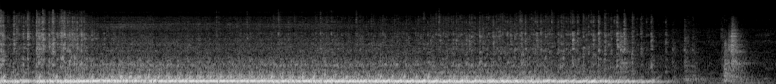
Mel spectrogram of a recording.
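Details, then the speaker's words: 1963 Allis-Chalmers front-end loader with 1978 Monte Carlo 305 V8, after years parked, still a bit cold: loud uneven lumpy rumble under held throttle, pulses around three a second, then dies away; cold engine running rough. "Oops, still a bit cold. Not a problem. Smells like a big block."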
